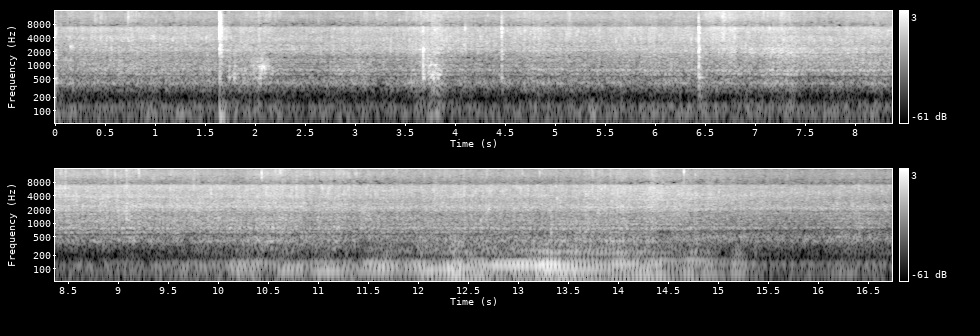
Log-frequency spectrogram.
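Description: Chicken adobo sizzling in a wok over a wood fire: a steady frying hiss with a few sharp pops in the first half. A low rumble swells for a few seconds past the middle.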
